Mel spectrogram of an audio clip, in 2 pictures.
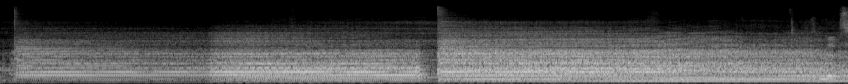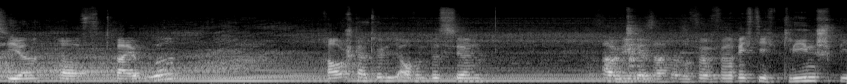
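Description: An electric guitar plays through an amplifier, with ringing chords and bent notes.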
